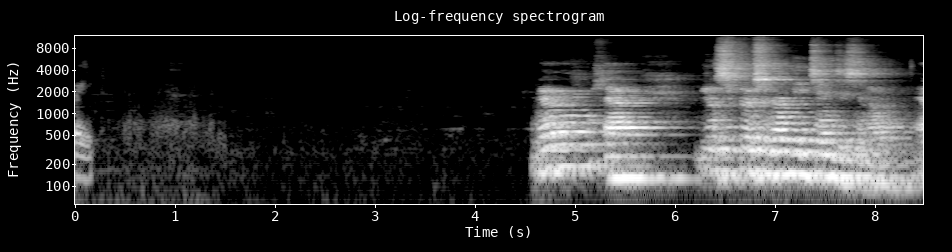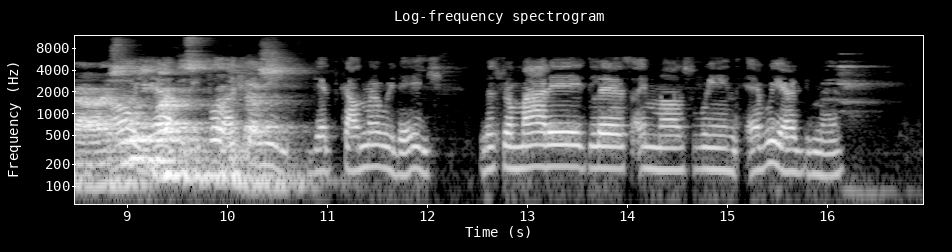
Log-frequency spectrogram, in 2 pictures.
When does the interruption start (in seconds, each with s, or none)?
8.8 s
